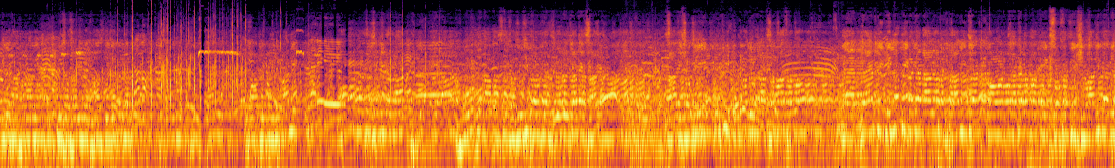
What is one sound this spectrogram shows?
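A large crowd murmurs and shouts outdoors.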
